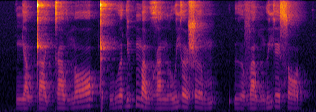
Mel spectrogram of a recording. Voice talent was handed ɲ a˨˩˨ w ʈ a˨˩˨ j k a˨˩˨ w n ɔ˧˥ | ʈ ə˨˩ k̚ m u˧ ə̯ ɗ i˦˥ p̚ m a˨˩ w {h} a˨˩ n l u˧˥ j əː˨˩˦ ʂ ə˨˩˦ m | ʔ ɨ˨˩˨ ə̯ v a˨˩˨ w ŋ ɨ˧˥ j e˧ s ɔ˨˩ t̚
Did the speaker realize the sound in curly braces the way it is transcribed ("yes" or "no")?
no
